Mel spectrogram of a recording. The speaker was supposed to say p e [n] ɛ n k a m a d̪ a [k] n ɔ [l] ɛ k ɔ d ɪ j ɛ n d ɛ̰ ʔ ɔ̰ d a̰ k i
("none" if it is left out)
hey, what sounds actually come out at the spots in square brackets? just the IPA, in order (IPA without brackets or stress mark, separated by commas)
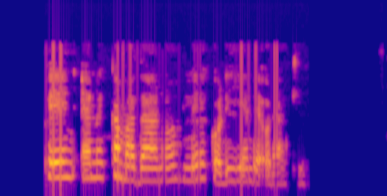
ɲ, none, l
